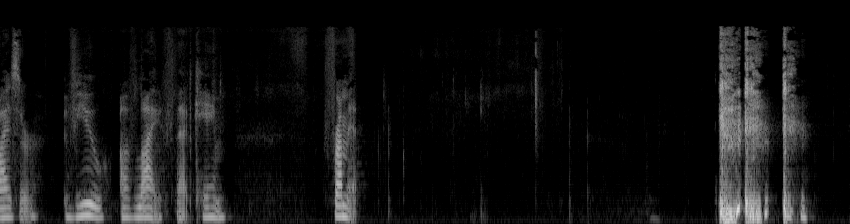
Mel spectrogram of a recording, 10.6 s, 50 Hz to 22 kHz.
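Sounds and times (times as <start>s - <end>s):
speech: 0.0s - 2.9s, 4.1s - 4.6s
harsh coughing: 9.0s - 10.2s.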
